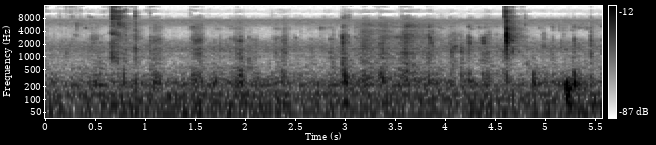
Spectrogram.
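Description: Faint chewing of a crispy vegetable spring roll, with a few small crunches, the sharpest a little over four and a half seconds in.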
